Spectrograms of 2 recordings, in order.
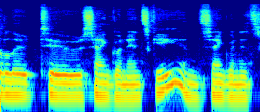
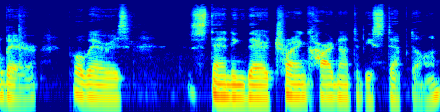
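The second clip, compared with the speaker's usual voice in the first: ordinary delivery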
